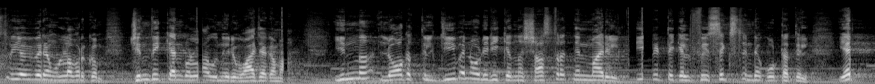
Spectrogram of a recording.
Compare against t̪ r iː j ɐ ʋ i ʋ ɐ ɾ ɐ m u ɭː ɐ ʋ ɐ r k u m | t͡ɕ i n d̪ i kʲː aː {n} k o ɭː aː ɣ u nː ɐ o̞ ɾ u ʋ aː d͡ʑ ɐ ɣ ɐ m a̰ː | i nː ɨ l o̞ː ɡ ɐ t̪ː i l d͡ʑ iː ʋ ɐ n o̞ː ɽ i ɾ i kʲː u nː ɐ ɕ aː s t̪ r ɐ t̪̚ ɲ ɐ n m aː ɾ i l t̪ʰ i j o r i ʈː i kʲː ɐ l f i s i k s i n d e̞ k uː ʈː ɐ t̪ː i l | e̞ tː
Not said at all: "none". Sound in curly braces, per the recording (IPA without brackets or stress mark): n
